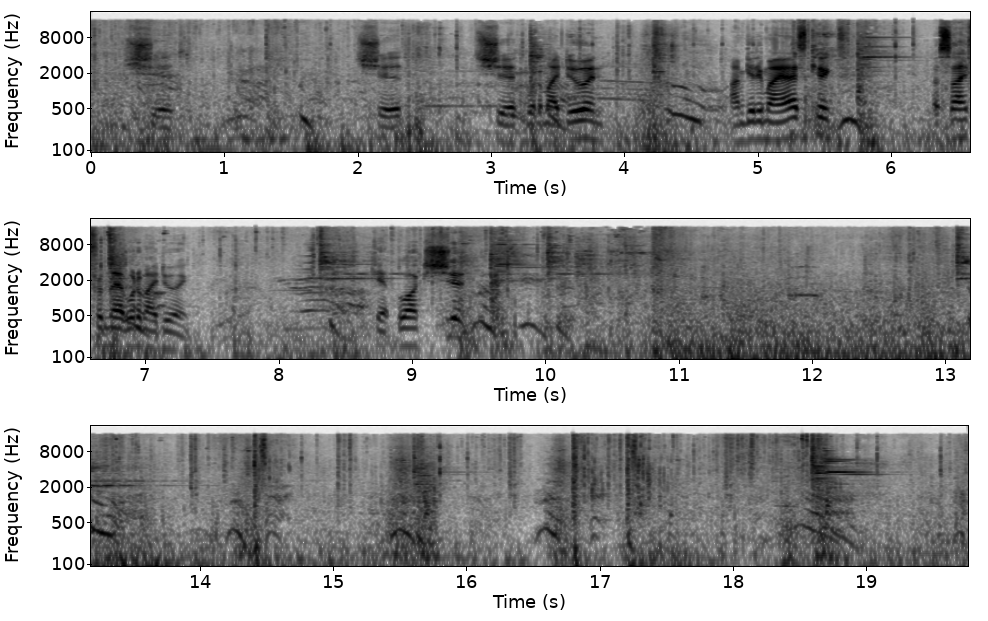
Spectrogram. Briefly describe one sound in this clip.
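Swords clash and clang.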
